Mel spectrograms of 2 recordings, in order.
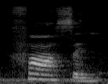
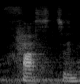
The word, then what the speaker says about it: fasten: Fasten, fasten, not fasten. So you say fasten your seat belts, not fasten your seat belts.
